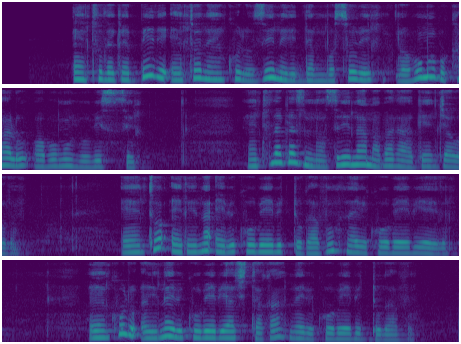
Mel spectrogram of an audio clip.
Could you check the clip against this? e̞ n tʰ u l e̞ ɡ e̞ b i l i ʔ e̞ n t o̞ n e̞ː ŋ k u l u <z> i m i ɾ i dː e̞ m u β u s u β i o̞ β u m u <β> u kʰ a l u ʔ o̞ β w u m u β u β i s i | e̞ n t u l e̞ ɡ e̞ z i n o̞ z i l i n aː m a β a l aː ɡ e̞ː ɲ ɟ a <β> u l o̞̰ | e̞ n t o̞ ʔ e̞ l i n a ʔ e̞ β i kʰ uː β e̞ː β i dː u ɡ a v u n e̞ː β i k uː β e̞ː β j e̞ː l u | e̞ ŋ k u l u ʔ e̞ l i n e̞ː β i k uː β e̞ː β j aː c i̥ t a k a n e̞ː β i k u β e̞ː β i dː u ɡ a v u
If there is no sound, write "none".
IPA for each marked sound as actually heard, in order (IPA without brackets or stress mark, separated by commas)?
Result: z, β, w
